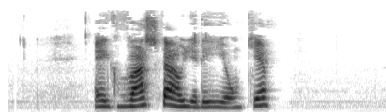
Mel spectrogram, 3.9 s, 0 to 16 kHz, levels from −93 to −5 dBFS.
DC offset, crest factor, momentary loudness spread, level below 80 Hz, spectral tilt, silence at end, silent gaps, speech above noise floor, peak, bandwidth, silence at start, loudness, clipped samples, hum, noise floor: under 0.1%; 22 dB; 10 LU; -78 dBFS; -4 dB/octave; 1.2 s; none; 53 dB; -2 dBFS; 11 kHz; 0.95 s; -21 LUFS; under 0.1%; none; -73 dBFS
